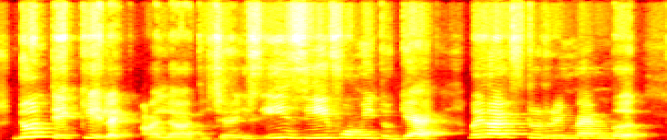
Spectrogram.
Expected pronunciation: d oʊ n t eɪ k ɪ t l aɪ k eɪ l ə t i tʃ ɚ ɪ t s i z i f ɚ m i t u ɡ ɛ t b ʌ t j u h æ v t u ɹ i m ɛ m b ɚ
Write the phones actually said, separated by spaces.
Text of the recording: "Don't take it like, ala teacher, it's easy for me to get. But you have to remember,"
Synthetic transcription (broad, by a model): d oʊ n t eɪ k ɪ t l aɪ k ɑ l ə t i tʃ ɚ ɪ t s i z i f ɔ m i t u ɡ ɛ t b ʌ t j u h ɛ f t u ɹ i m ɛ m b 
